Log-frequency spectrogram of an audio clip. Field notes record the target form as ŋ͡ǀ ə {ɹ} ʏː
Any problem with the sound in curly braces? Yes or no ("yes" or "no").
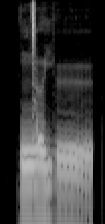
yes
